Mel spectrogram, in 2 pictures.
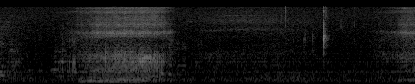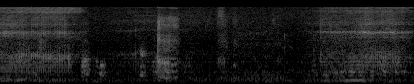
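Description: A newborn baby coos and whimpers softly close by.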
